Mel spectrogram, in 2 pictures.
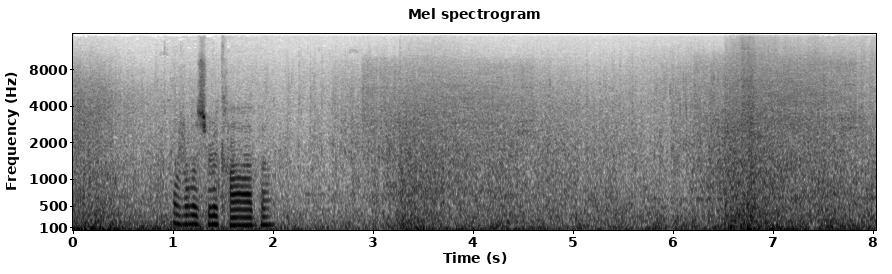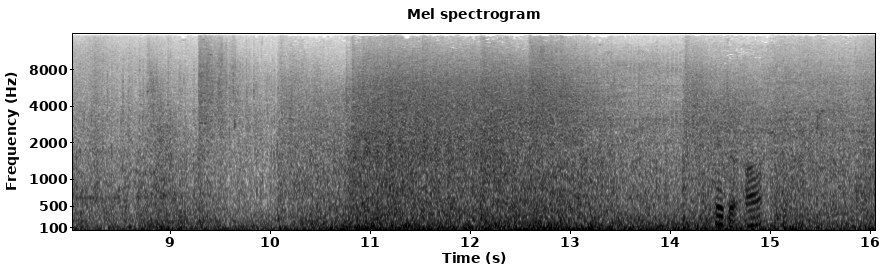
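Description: A giant creature roars with a low, rumbling growl.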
